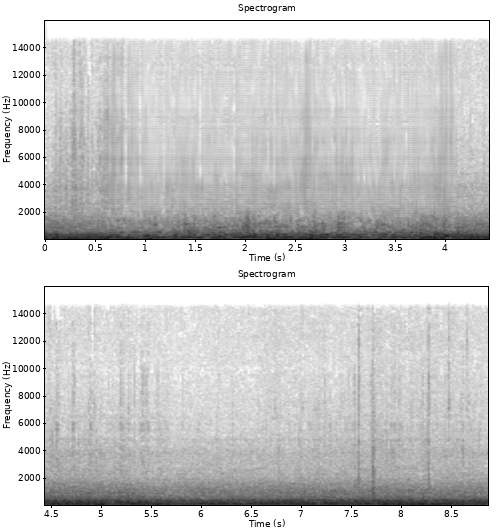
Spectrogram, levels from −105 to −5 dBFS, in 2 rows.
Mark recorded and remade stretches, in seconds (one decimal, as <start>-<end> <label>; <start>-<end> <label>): 0.0-0.6 recorded; 0.6-4.1 remade; 4.1-8.9 recorded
